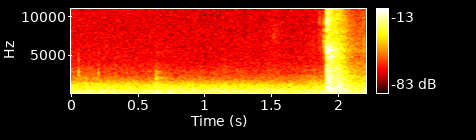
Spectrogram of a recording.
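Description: Quiet room tone, with one brief swish near the end.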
